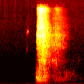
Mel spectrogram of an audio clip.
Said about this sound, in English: Is he sneezing in the background? Yes, he's sneezing in the background. He's rolling on his back. Sneezing. I love it. It's okay. He's a cutie.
